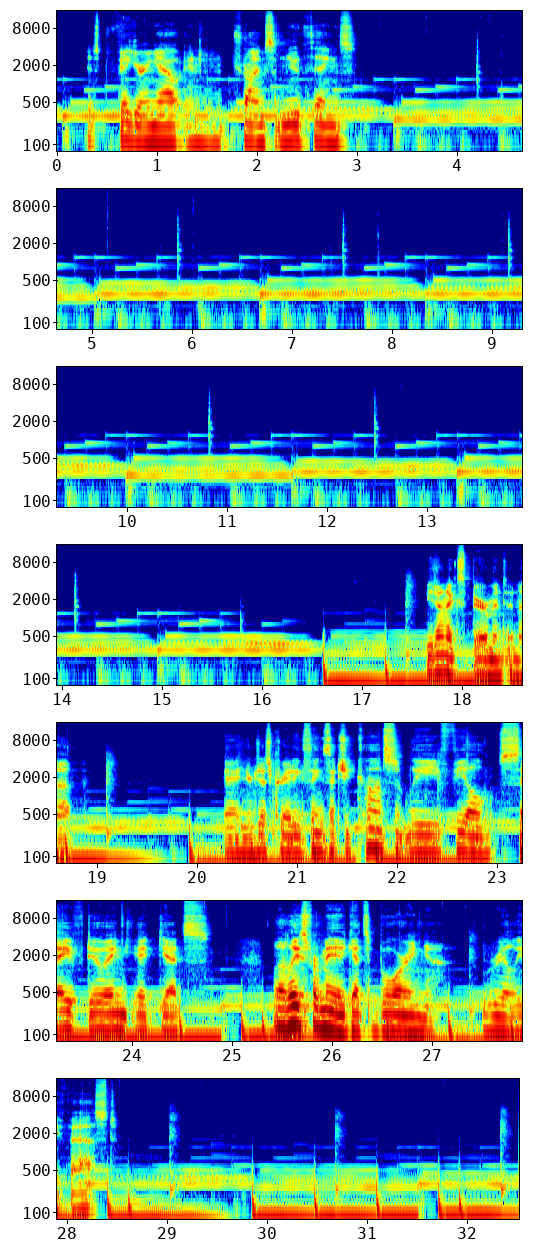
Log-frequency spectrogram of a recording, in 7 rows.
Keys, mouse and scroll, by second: 0.3 middle click, 1.3 2, 1.9 middle click, 2.4 middle click, 2.9 middle click, 3.7 click, 4.1 shift+click, 5.1 f, 5.6 middle click, 6.4 middle click, 7.6 1, 8.0 click, 9.8 middle click, 10.9 middle click, 11.8 click, 13.4 click, 14.4-15.4 drag, 15.6 scroll up 1, 15.7 middle click, 15.9 scroll down 1, 16.2 scroll up 1, 16.3 shift+middle click, 16.9 scroll up 1, 17.0 middle click, 17.9 middle click, 18.4 shift+middle click, 19.0 middle click, 19.4 middle click, 21.8 middle click, 23.1-24.1 scroll up 3, 23.1 middle click, 23.7 shift+middle click, 24.1 middle click, 24.6 middle click, 25.5 shift+middle click, 26.1 middle click, 27.0 shift+middle click, 27.8 scroll up 1, 27.9 middle click, 28.4 middle click, 29.7 shift+middle click, 30.4 scroll up 1, 30.4 middle click, 31.0 scroll up 1, 31.1 shift+middle click, 31.7-32.3 scroll up 1.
